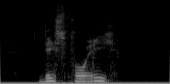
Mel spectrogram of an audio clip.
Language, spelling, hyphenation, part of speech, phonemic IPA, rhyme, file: Dutch, dysforie, dys‧fo‧rie, noun, /ˌdɪs.foːˈri/, -i, Nl-dysforie.ogg
- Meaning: dysphoria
